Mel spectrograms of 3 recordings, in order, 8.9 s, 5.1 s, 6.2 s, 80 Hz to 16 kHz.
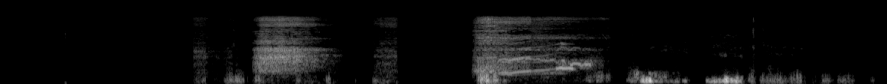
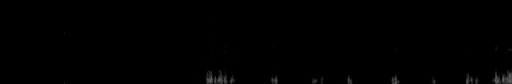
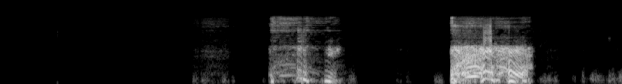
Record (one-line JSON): {"exhalation_length": "8.9 s", "exhalation_amplitude": 9959, "exhalation_signal_mean_std_ratio": 0.33, "cough_length": "5.1 s", "cough_amplitude": 294, "cough_signal_mean_std_ratio": 0.27, "three_cough_length": "6.2 s", "three_cough_amplitude": 28690, "three_cough_signal_mean_std_ratio": 0.34, "survey_phase": "alpha (2021-03-01 to 2021-08-12)", "age": "45-64", "gender": "Male", "wearing_mask": "No", "symptom_shortness_of_breath": true, "symptom_diarrhoea": true, "symptom_fatigue": true, "symptom_headache": true, "smoker_status": "Never smoked", "respiratory_condition_asthma": false, "respiratory_condition_other": false, "recruitment_source": "Test and Trace", "submission_delay": "2 days", "covid_test_result": "Positive", "covid_test_method": "RT-qPCR"}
